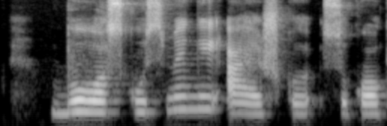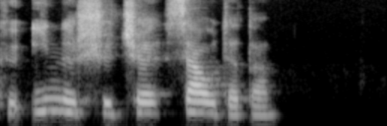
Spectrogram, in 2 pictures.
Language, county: Lithuanian, Šiauliai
